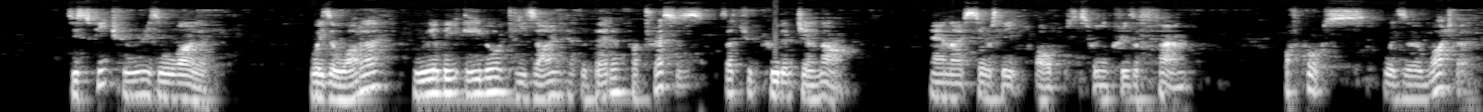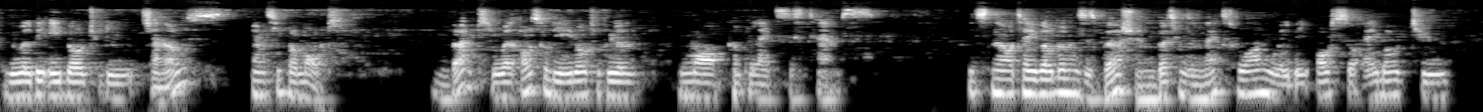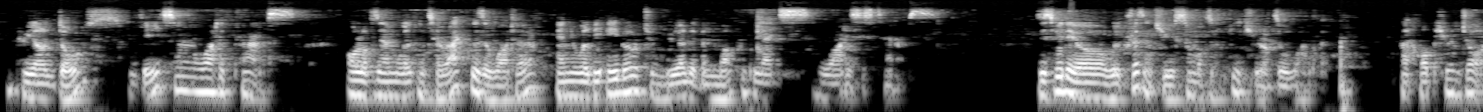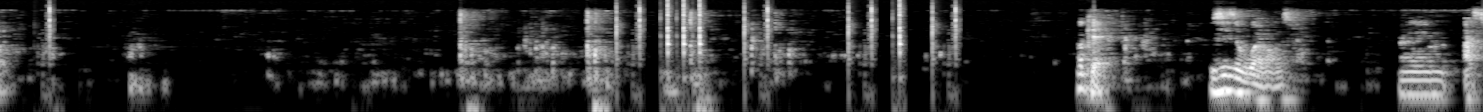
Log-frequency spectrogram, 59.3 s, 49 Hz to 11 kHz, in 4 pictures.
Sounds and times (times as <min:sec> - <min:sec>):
Speech: 0:00.7 - 0:02.2, 0:03.1 - 0:08.6, 0:09.3 - 0:12.0, 0:12.9 - 0:18.4, 0:19.2 - 0:23.6, 0:24.6 - 0:39.1, 0:40.0 - 0:44.7, 0:55.3 - 0:57.6, 0:58.5 - 0:59.3.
